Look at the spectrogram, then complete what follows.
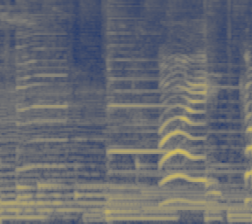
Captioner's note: buzzing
